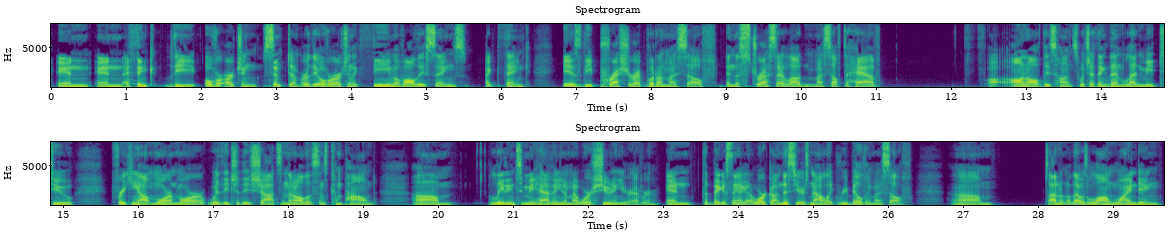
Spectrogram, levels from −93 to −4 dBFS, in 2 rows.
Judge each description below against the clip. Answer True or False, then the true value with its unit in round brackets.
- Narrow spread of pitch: True (2.2 semitones)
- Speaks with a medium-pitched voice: False (95 Hz)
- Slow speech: False (200 wpm)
